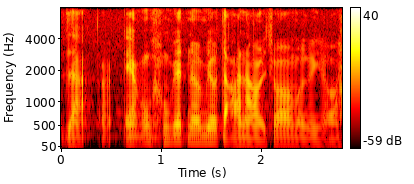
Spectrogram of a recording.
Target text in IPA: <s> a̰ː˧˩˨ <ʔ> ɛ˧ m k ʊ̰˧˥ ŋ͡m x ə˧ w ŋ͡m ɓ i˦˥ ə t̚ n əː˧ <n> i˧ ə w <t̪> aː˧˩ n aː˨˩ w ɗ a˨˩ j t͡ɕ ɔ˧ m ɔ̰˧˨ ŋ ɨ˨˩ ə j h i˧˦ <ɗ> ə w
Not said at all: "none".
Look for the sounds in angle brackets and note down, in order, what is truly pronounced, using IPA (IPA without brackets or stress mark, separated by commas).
z, ʔ, m, t̪, none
